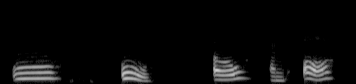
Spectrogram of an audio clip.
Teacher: when we produce the word or the sound o o o and O our lip is rounded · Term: lip roundedness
